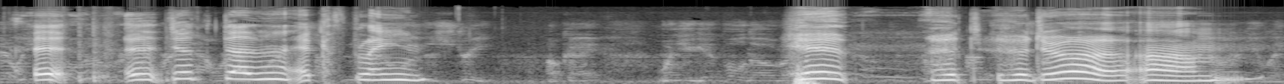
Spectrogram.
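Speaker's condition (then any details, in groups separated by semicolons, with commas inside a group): Cerebral palsy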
